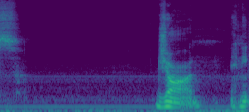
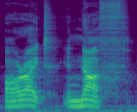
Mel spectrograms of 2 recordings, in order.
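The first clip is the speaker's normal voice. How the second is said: louder, commanding stop; stern call; 8 dB louder, slower than usual. Acted. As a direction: cut the fight short firmly. Vaughn breaks up the fight.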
